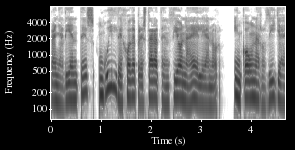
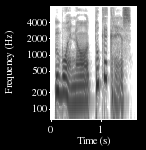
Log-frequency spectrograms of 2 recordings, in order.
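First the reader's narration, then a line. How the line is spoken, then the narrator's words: Plain question. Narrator (Spanish): preguntó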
